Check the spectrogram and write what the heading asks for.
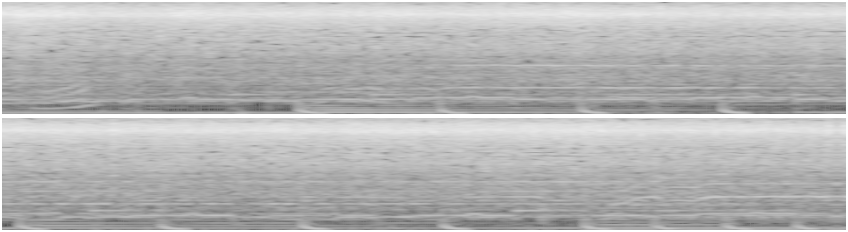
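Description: Background music with a steady beat and held bass notes over a steady high hiss, with a spatula scraping and stirring broccoli and mushrooms in a nonstick wok.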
